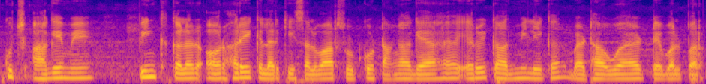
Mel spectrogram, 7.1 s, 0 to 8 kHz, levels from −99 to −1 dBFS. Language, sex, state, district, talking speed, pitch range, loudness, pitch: Hindi, male, Jharkhand, Ranchi, 205 wpm, 130-145 Hz, -19 LUFS, 135 Hz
